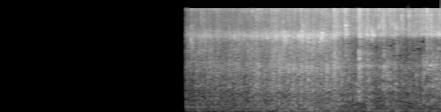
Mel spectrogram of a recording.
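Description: Silence, then about two seconds in a steady hiss of water gushing and splashing from a leaking water tank: its ballcock float valve has come off, so the water runs free.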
